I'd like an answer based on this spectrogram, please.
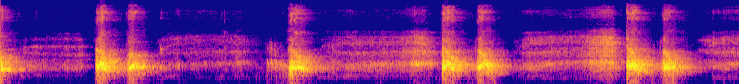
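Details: Pet dog barking, mostly in quick pairs of sharp, loud barks spaced a second or two apart, over a steady background hiss.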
